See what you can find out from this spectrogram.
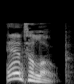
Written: antelope

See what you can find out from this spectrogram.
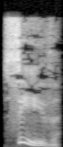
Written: seethe

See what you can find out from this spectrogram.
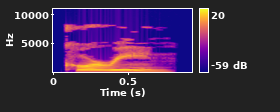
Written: korene

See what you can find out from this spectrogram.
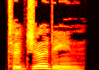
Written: tajuddeen

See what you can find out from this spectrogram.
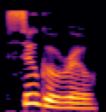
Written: suguru

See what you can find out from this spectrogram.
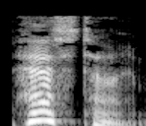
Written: pastime

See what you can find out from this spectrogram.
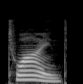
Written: twined

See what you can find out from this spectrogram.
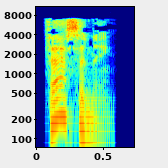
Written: fastening

